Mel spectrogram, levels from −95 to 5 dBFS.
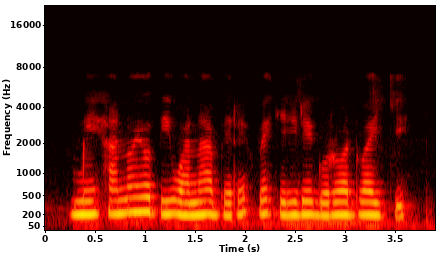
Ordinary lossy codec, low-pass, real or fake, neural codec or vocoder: AAC, 48 kbps; 7.2 kHz; real; none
